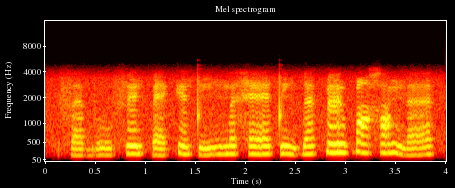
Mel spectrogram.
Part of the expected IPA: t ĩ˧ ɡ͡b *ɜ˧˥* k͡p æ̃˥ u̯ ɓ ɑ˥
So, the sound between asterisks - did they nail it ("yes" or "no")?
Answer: yes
